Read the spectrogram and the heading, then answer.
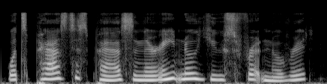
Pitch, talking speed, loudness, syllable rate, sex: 220 Hz, 220 wpm, -16 LUFS, 5.3 syllables/s, female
